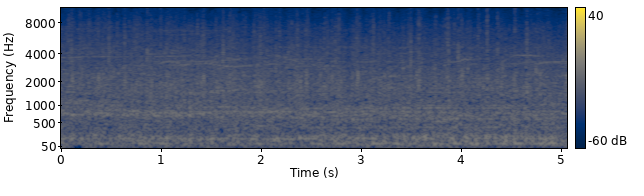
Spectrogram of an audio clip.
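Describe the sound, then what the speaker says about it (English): A crowd in the stands at an MLB game between the Texas Rangers and the Oakland Athletics sends up a steady, far-off roar that holds level the whole time, dense and unbroken, with faint scattered clapping inside it. "So the crowd making some noise."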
